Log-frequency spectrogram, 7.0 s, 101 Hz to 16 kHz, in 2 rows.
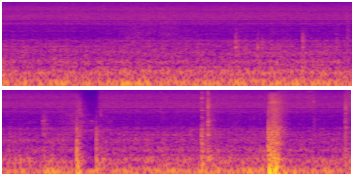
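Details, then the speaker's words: Akai 4000DS MkII reel-to-reel powered on, not playing: steady hiss and low hum with a few small clicks; noisy amplifiers from failing transistors. "noisy transistors yeah it's noisy with powered on and not playing"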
